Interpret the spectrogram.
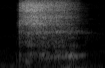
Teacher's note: the air comes out with a pop and a H sound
